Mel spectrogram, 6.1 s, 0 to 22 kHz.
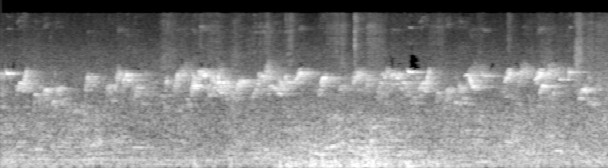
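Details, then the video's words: Red-whiskered bulbuls singing against each other at a caged bird contest in Quy Nhon, Vietnam, morning of 21 June 2020. A continuous chatter of high, sharp whistled notes runs through, with crowd noise low in the background. "Hội Thi Chào Mào Hót Đấu Giàn – Luyện Giọng Chào Mào Hót Sáng"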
